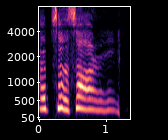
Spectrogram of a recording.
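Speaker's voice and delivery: very high, feminine voice calling out. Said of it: "feminine voice, uh, call out".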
